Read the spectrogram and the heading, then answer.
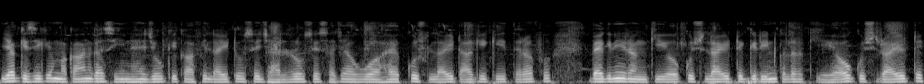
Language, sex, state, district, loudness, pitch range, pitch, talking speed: Hindi, male, Uttar Pradesh, Varanasi, -18 LUFS, 120-130 Hz, 125 Hz, 235 wpm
